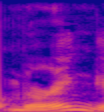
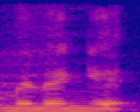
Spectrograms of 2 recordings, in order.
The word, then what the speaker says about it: merengue: You don't pronounce the gay at the end. – Really? – Because that's gay. – That's another Japanese English lesson. We call it merengue.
